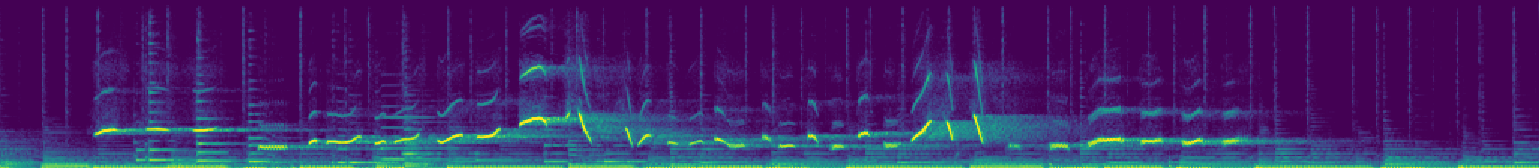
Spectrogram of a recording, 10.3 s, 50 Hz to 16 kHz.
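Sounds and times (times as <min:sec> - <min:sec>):
instrumental music with a rhythmic bass and chords: 0:00.0 - 0:10.2
person whistling an imitation of calandria mockingbird song: 0:00.6 - 0:08.6.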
